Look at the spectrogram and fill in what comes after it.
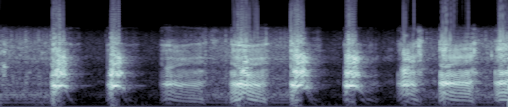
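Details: Family dog Ike, teased in play by his family, barks in a steady run of about nine sharp, harmonic barks, some drawn out into growly yowls, roughly two per second, with a faint constant hum beneath.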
